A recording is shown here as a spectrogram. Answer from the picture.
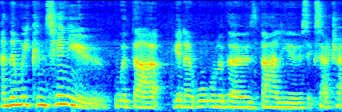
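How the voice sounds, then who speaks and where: Speaking at a fairly quick pace, a woman has a fairly low pitch and ordinary pitch variation. Background noise is noticeable. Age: 60s. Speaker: counsellor. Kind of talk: casual chat.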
